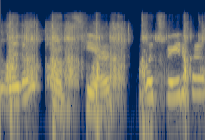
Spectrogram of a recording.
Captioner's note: plastic cranking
